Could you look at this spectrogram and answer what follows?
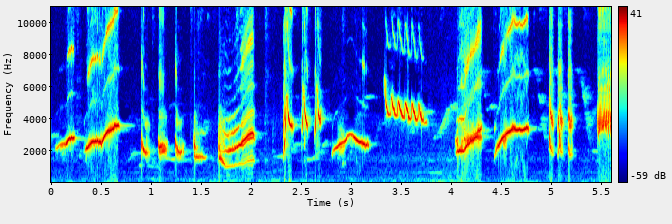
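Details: Asian pied starling, vigorous 'full isian' singing to make other starlings respond: warbled rising whistles, choppy chirps, a high metallic trill and rasping squawks in a dense, varied stream.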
